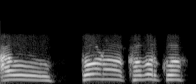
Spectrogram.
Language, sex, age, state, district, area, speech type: Odia, male, 45-60, Odisha, Nabarangpur, rural, conversation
